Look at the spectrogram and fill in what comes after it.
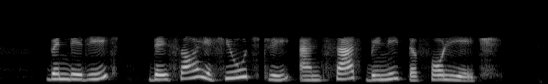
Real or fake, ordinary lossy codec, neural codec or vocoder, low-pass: real; MP3, 24 kbps; none; 3.6 kHz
